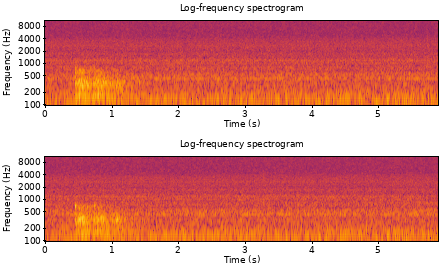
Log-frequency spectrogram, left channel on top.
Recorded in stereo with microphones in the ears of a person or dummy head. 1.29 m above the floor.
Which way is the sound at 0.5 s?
40° right (ahead or behind).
